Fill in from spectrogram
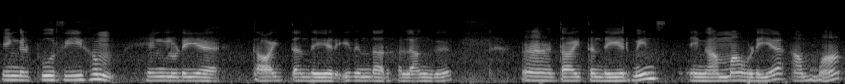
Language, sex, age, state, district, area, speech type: Tamil, female, 30-45, Tamil Nadu, Pudukkottai, rural, spontaneous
